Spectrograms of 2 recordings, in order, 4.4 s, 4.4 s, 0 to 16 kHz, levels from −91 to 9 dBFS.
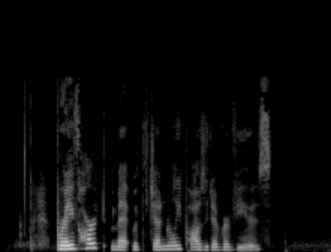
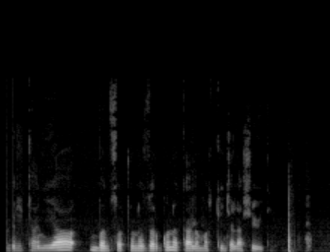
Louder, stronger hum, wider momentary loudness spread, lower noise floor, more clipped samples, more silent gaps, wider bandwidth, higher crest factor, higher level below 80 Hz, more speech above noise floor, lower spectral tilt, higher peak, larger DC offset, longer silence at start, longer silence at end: about the same, -24 LUFS vs -25 LUFS; neither; first, 19 LU vs 16 LU; first, -76 dBFS vs -53 dBFS; neither; neither; about the same, 9.4 kHz vs 9.8 kHz; about the same, 22 dB vs 20 dB; second, -82 dBFS vs -60 dBFS; first, 52 dB vs 29 dB; second, -6 dB/octave vs -9 dB/octave; about the same, -4 dBFS vs -4 dBFS; neither; first, 0.75 s vs 0.15 s; first, 0.85 s vs 0.3 s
